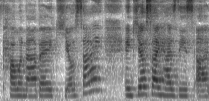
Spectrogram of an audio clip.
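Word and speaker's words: Kawanabe Kyōsai: a particular Japanese artist I think it's pronounced kawanabe kosai and kosai has these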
